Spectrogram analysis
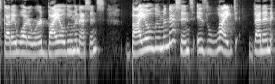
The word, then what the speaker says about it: bioluminescence: guys can say that bioluminescence bioluminescence and it's got a pronunciation guide by Oh loom a neck since bioluminescence some creatures use their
